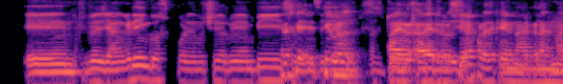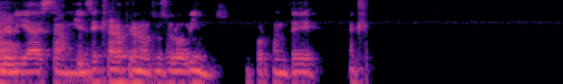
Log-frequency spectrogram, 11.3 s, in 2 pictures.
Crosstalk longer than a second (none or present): present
